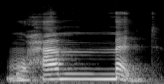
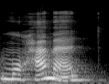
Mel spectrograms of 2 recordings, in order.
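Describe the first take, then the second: First: Muhammad slowly, with the middle m held long; slow Muhammad with a hummed double m. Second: Muhammad with a short, undoubled middle m; Muhammad as mu-ha-med, no held m; single m. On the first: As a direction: linger on the mm of Muhammad: mu-hamm-med. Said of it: "it's Muhammad". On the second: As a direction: say Muhammad quickly through the m, as mu-ha-med. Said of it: "Not Muhammad". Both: Shown as a demonstration.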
